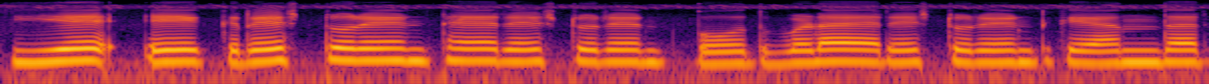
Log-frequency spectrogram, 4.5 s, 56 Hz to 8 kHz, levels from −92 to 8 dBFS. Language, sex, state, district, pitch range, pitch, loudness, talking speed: Hindi, female, Rajasthan, Bikaner, 205-220 Hz, 210 Hz, -14 LUFS, 145 wpm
